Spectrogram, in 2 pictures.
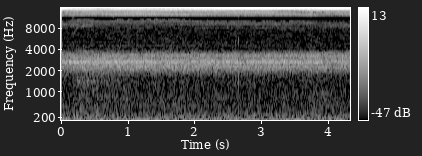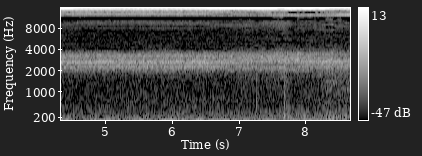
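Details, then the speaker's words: Old Semp Toshiba CRT TV under repair: thin, steady, very high-pitched whine with fainter mid hiss from the flyback transformer, which is noisy; no visible arcing with lights off; best replaced when it fails; screen voltage seems low. "Mas eu acho que o flyback mesmo que tá ruidoso interessante dar uma olhada com a Lisa apagada"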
